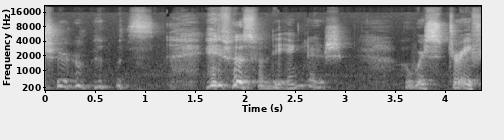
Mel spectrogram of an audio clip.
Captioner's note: laughing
